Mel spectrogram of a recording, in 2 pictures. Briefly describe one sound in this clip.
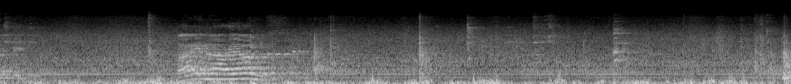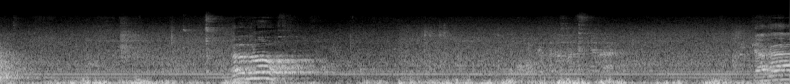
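Spoons and plates clink.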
